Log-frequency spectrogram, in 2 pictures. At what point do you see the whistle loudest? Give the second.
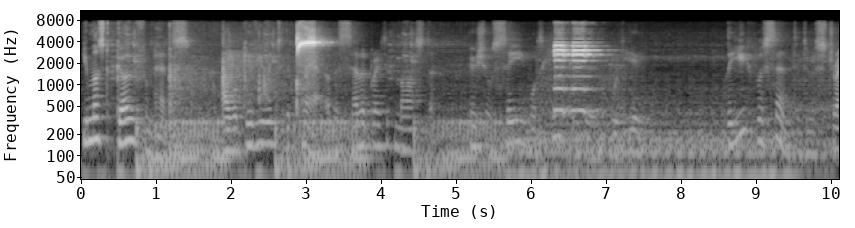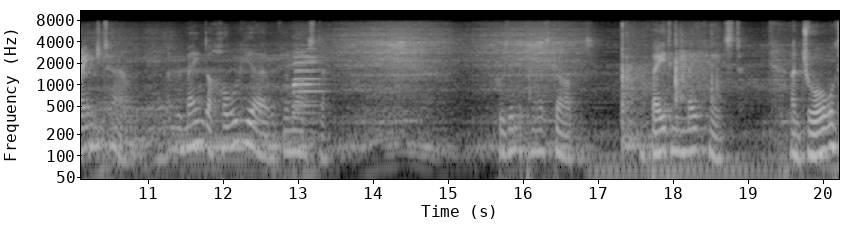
3 s.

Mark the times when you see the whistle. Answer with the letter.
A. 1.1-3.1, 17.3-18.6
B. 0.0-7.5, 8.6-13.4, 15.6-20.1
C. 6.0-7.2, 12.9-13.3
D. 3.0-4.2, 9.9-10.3
A.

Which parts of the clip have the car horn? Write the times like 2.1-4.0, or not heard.
6.0-7.2, 12.9-13.3.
